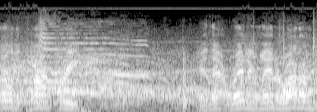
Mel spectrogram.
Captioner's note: bell dinging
